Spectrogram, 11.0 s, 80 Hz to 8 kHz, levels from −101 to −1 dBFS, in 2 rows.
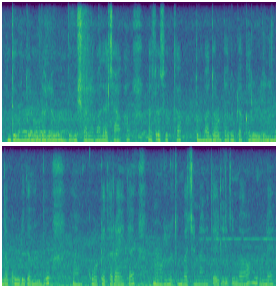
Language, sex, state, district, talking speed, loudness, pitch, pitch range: Kannada, female, Karnataka, Dakshina Kannada, 135 wpm, -29 LUFS, 230 Hz, 225-240 Hz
